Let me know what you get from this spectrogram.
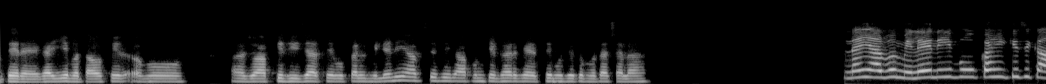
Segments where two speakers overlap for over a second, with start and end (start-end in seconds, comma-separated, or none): none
